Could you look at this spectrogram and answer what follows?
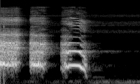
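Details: Red junglefowl decoy cock crowing to lure wild junglefowl, taken out for the first time; a short crow of three loud harsh syllables, the last one stretched and falling, with quiet background.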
